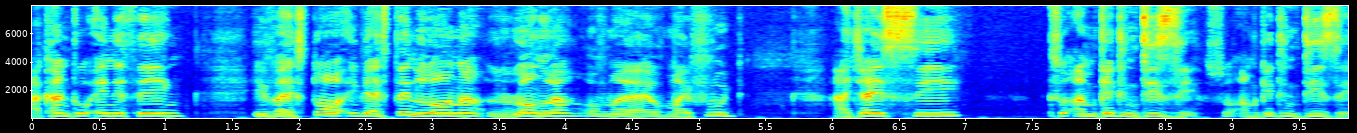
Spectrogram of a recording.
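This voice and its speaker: This man speaks with a non-native accent. His pace is moderate and his pitch variation ordinary. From South Africa, Limpopo. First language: not English. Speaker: vlogger. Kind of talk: testimony. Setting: live video. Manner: repetitive, halting.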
